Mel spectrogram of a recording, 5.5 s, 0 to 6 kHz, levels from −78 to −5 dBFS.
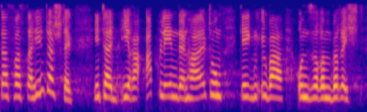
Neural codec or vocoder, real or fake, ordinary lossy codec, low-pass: codec, 16 kHz, 16 kbps, FunCodec, trained on Chinese and English, 50 frames a second; fake; none; 5.4 kHz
